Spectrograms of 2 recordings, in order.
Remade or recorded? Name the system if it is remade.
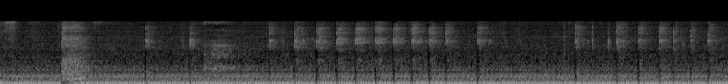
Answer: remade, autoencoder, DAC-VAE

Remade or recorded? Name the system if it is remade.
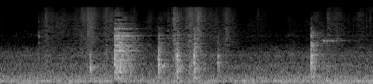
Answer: recorded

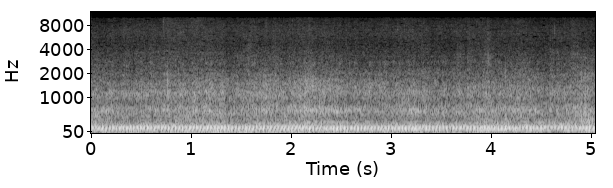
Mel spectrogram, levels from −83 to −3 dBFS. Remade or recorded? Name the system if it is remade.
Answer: recorded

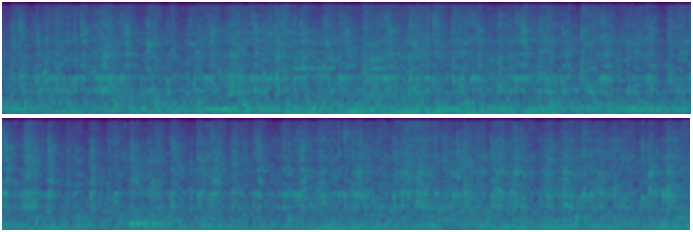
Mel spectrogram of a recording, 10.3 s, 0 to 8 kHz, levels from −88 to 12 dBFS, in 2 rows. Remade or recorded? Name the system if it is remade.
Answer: recorded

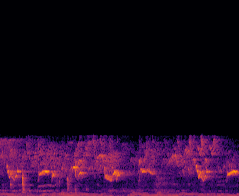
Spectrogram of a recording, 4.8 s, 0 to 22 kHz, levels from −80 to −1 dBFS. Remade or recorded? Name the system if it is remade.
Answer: recorded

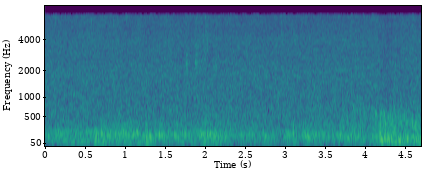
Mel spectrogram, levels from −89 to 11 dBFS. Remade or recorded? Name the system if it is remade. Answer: remade, vocoder, BigVGAN v2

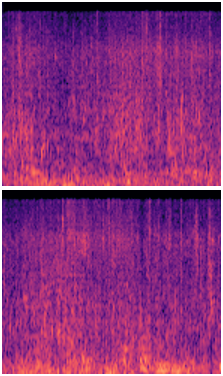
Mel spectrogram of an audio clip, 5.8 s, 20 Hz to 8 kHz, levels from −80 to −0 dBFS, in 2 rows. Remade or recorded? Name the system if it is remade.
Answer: remade, vocoder, Vocos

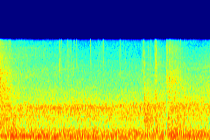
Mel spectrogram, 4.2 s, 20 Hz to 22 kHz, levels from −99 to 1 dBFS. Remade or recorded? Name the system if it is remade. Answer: recorded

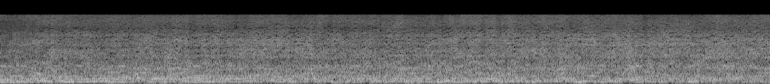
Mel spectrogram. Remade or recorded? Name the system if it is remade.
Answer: remade, codec, SNAC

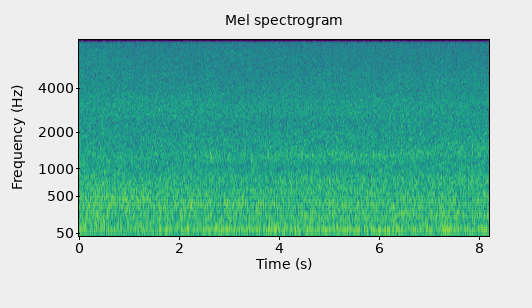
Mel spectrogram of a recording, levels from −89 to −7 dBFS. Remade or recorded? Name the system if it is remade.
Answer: recorded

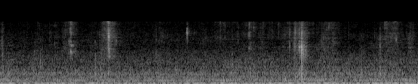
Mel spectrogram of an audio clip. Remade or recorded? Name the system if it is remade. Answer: remade, vocoder, Vocos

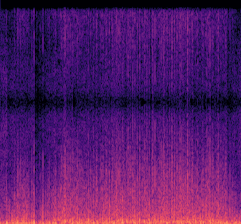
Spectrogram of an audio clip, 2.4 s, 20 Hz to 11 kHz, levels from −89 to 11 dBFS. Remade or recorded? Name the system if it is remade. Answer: recorded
